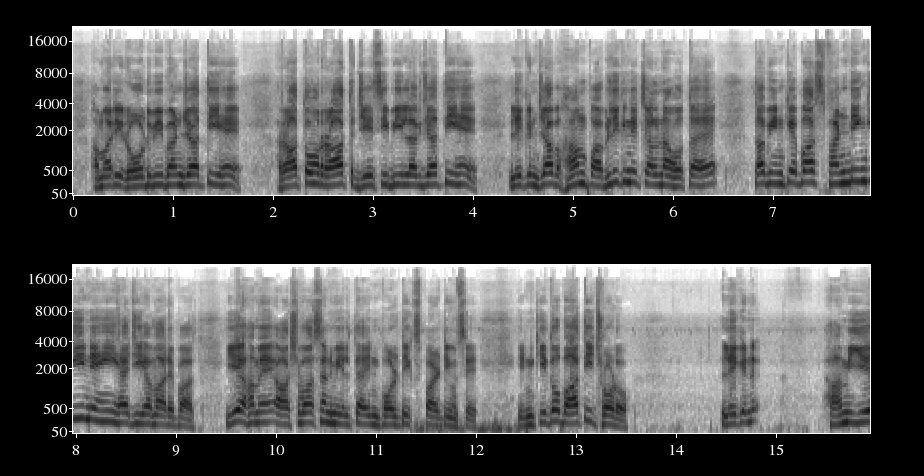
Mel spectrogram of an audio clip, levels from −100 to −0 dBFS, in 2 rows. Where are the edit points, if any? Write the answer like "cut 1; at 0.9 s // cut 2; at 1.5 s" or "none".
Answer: none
